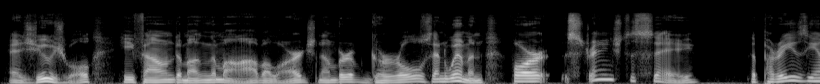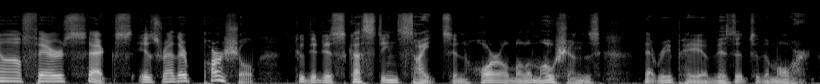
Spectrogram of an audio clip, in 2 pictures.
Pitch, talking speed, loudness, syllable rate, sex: 105 Hz, 145 wpm, -22 LUFS, 4.1 syllables/s, male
